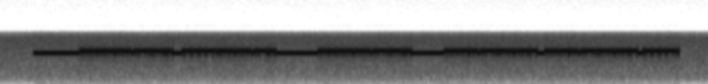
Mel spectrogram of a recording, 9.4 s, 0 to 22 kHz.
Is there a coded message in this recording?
Yes: 300-baud modem data (V.21 tones) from 0.4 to 9.1 s, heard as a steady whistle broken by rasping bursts, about 300 baud, 200 Hz shift.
